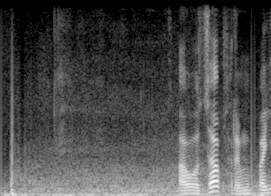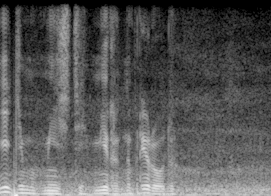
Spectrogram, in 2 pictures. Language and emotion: Russian, positive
